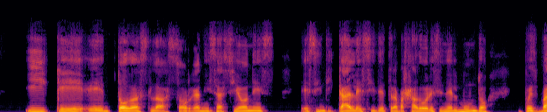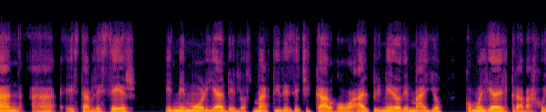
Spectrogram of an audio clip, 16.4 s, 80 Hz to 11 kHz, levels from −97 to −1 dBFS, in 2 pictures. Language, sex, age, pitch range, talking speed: Spanish, male, 50-69, 115-145 Hz, 125 wpm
